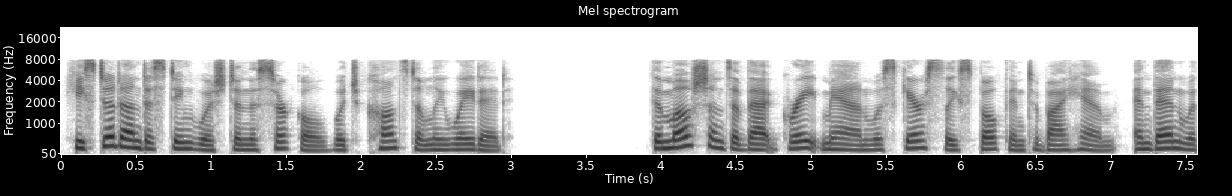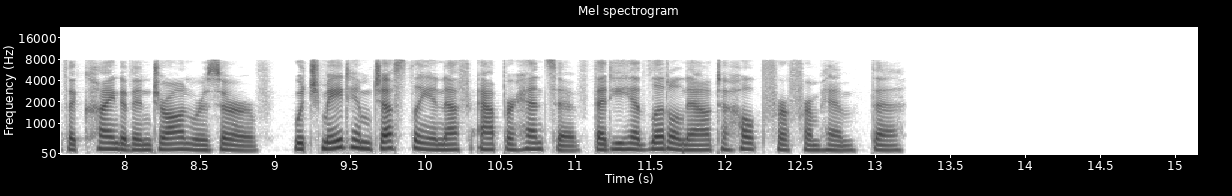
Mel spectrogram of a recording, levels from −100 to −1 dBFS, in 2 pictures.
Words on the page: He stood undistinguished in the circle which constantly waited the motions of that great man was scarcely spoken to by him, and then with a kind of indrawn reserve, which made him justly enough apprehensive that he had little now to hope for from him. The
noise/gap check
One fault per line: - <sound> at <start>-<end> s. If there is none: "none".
none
